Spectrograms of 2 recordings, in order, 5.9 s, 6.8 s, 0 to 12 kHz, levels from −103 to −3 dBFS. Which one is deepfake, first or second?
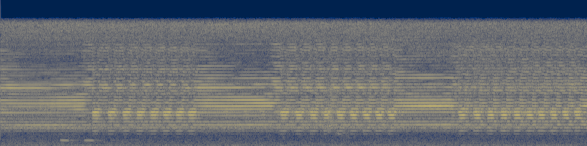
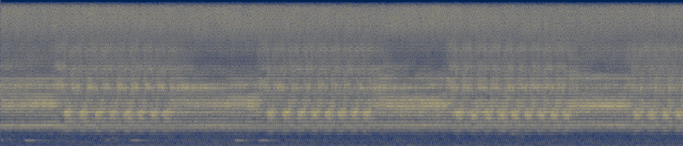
second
